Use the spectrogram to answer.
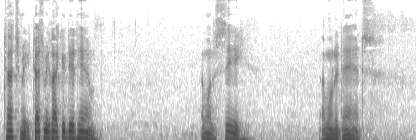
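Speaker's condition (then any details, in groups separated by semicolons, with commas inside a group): Parkinson's disease; impaired balance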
